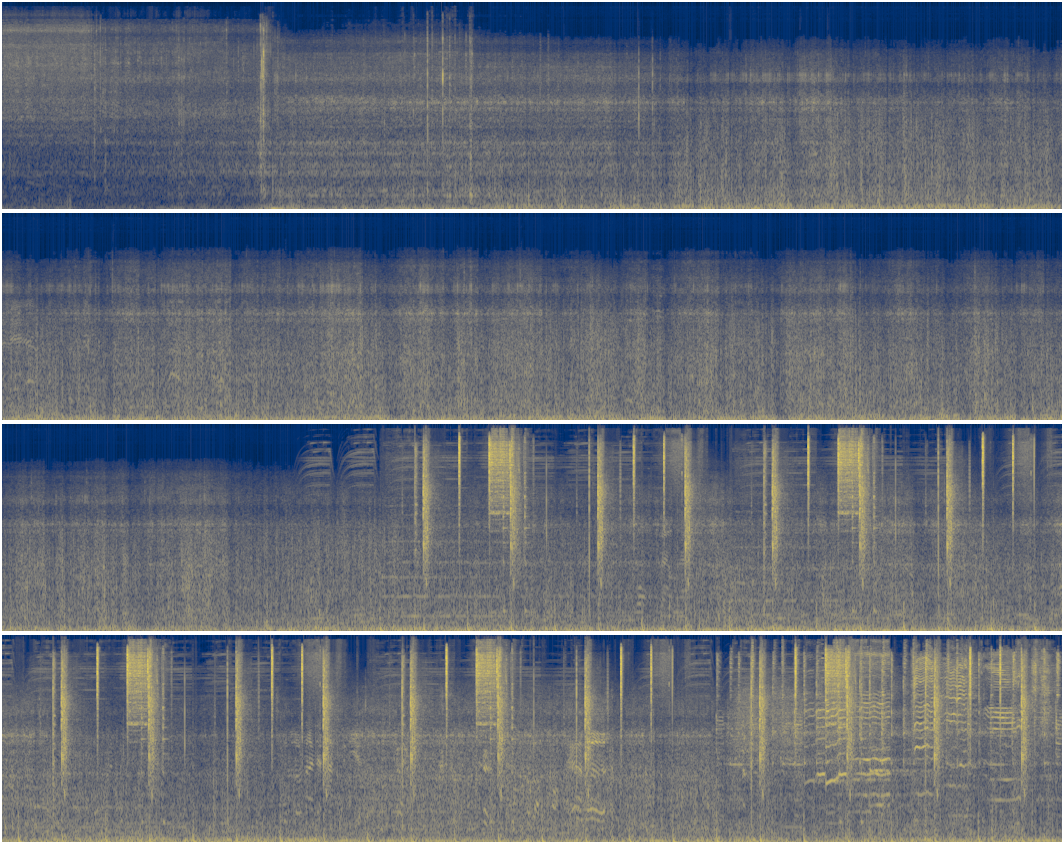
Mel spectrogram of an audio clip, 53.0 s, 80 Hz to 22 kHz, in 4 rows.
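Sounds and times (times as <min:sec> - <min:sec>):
wind buffeting microphone: 0:00.0 - 0:53.0.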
